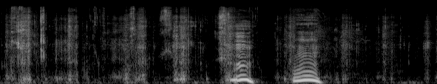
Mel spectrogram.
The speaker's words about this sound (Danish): Fordi mængden af kartoffel og salt og dip skal jo helst være sådan ens, ikke? Ja, så jeg prøver chip og holde det dip nummer 2.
